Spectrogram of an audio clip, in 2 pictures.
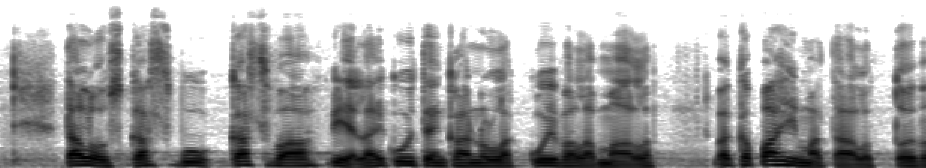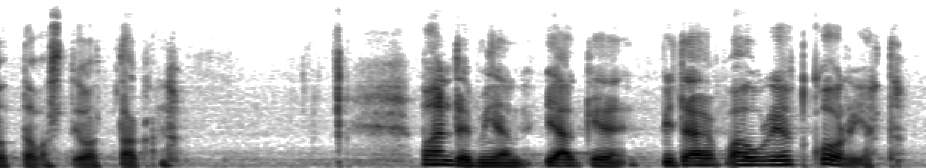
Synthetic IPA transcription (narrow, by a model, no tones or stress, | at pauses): t̪ɑlouskɑsʋukɑsʋɑːʋielæeikuit̪eŋkɑːnolːɑkkuiʋɑlːɑmɑːlːɑ | ʋʔɑ̰ikːɑpɑhimɑt̪ɑlot̪toiʋot̪ːɑʋɑ̰st̪ioʋɑt̪tɑkɑ̥nɑ̥ | pɑnd̪̥emiɑnjælkeːnpit̪æːʋɑuriot̪korjɑ̰t̪ɑ̥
